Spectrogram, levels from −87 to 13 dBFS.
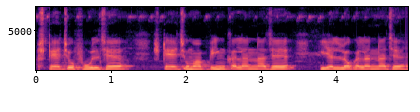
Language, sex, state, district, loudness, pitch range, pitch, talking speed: Gujarati, male, Gujarat, Gandhinagar, -12 LUFS, 175-185 Hz, 185 Hz, 155 wpm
